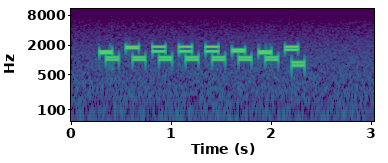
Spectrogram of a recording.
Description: Multi-frequency trunk signalling (R2, with the far end's replies), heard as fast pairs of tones, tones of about 130 ms. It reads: 10888319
